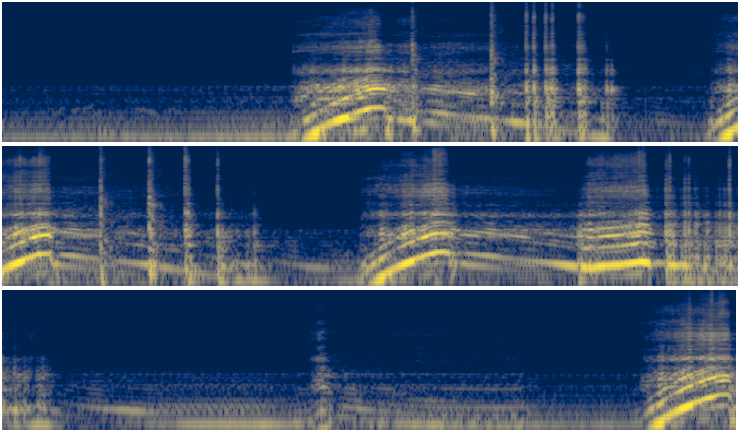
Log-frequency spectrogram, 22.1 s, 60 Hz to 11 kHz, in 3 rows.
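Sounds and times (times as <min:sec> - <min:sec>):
car engine idling and revving: 0:00.0 - 0:22.0
exhaust cracks: 0:02.9 - 0:06.5, 0:07.1 - 0:10.2.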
